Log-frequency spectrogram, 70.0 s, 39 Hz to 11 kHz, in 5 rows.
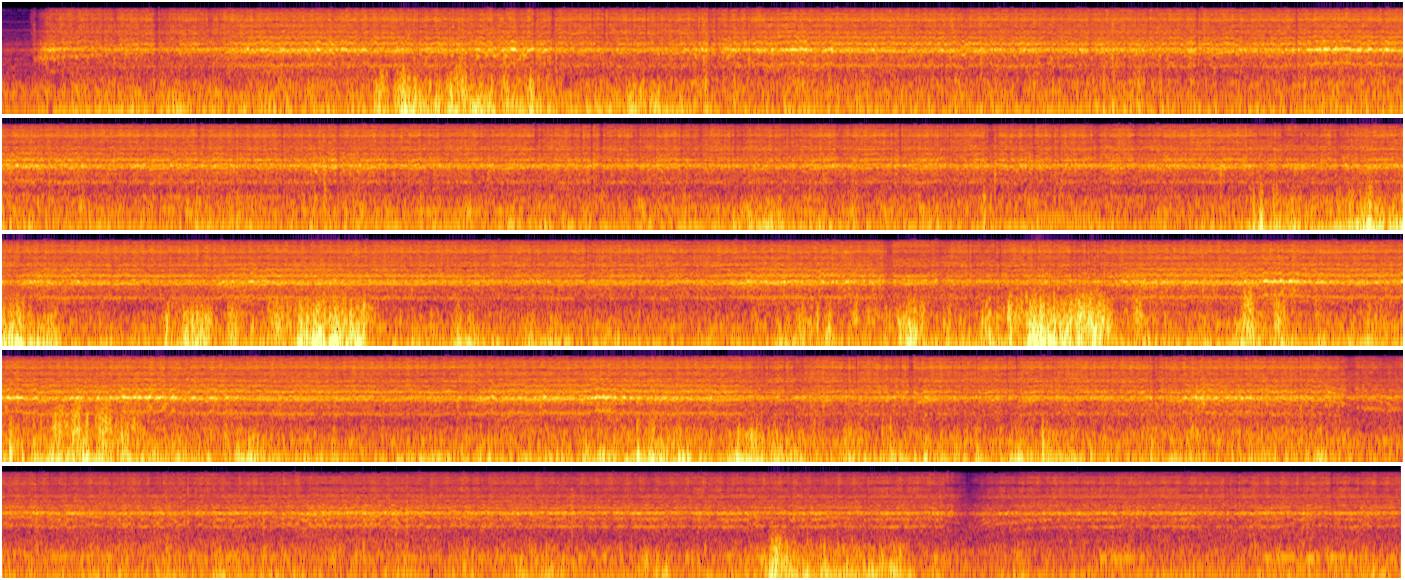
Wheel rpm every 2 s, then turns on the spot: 70, 110, 110, 110, 110, 120, 120, 120, 120, 110, 120, 110, 120, 110, 110, 110, 120, 110, 110, 110, 110, 120, 120, 110, 120, 120, 120, 110, 70, 70, 70, 70, 60, 60, 70.
none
